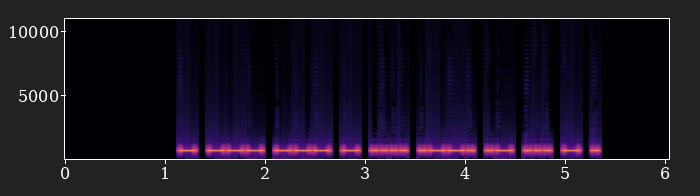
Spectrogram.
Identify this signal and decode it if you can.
Morse code, heard as a keyed tone, about 25 wpm, 700 Hz. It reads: TOOTHPASTE
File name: practice / 25wpm / Easy Words with Hints - 25wpm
